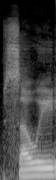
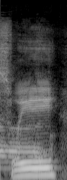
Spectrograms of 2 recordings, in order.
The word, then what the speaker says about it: Saweetie: I think it's Sweetie or So. I don't know how you pronounce her name. Saweetie, yeah, Sweetie.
